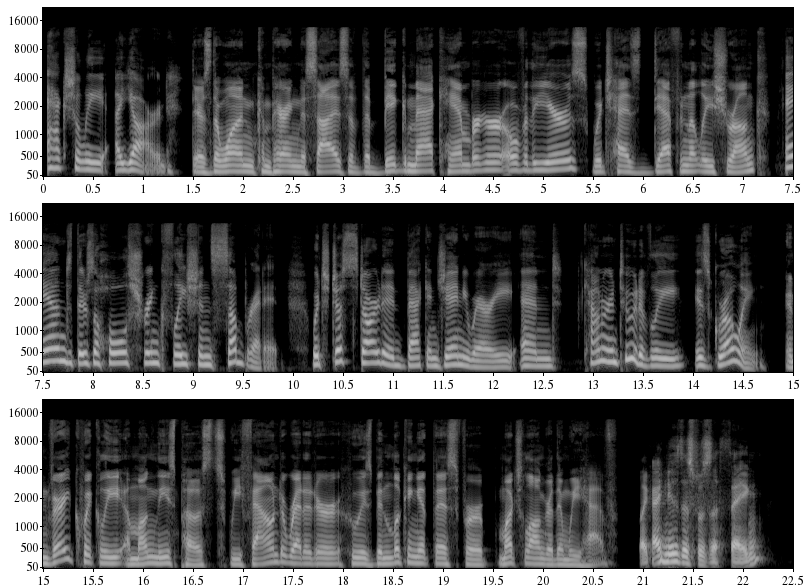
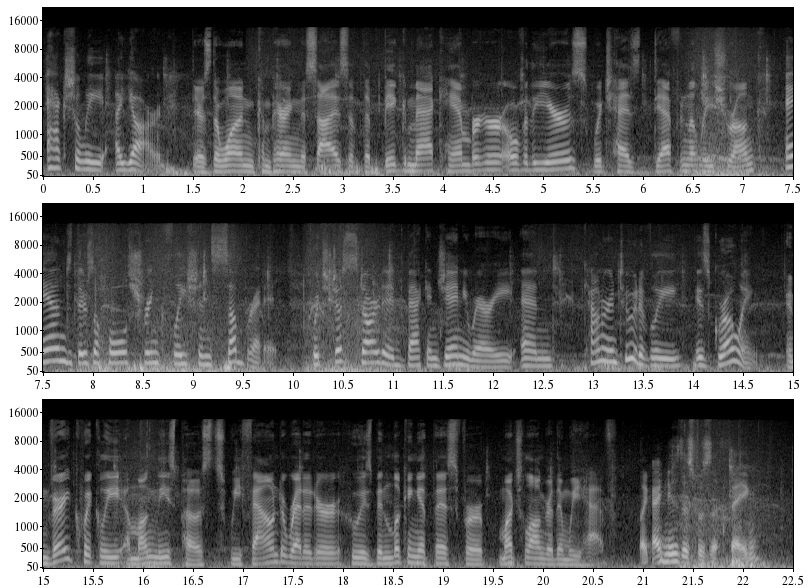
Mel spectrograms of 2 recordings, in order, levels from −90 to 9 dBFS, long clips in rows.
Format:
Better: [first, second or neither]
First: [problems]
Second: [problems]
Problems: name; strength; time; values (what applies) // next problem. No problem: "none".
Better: first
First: none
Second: wind noise on the microphone; occasional gusts; 15 dB below the speech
